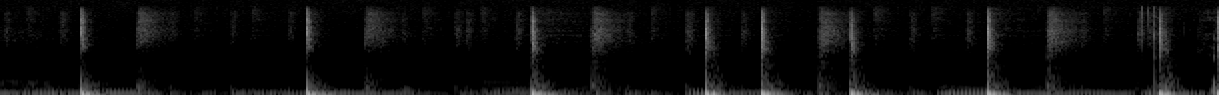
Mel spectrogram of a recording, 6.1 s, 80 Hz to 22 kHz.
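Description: Live-recorded kick drum track playing back through an SSL E-series channel strip EQ, boosted around 60 Hz and at 8 kHz with 2 kHz scooped out. There are eight punchy hits in an uneven pattern, with a low ringing from other stage instruments bleeding in between the hits.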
